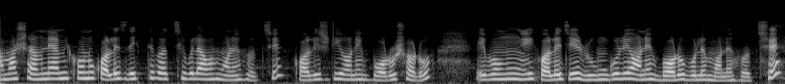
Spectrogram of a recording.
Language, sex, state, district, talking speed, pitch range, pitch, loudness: Bengali, female, West Bengal, Purulia, 215 wpm, 215-260 Hz, 240 Hz, -18 LUFS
